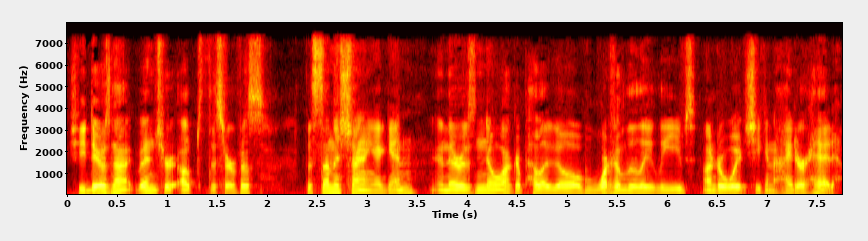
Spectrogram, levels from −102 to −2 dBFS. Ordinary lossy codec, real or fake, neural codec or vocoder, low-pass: AAC, 48 kbps; real; none; 7.2 kHz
